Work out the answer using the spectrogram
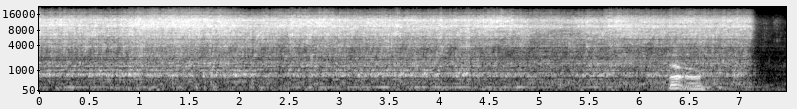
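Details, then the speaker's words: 1984 Pontiac Fiero, sat over 30 years, filling its empty cooling system with the engine run: steady hiss of warm water splashing onto the ground; a leak, possibly from a drain hole with a missing bolt. "uh-oh I think I hear water on the ground sounds like we got a leap"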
